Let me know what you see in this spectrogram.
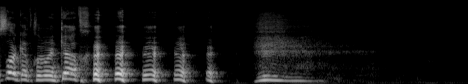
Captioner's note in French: rire gêné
